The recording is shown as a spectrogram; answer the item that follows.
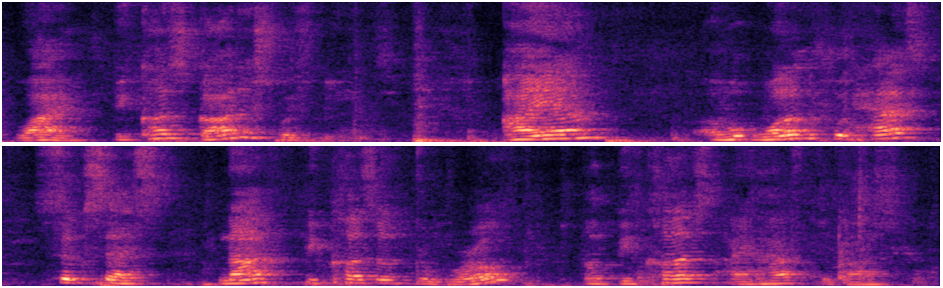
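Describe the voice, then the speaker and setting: A man in his thirties preaches to young people at an unhurried pace, his pitch rising and falling in lively swings. He acts out children's moods with playful voices as he talks into a handheld microphone. The sound is roomy and echoing, picked up from some distance, with a faint hiss behind it. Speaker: assistant pastor. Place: classroom in front of a chalkboard. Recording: roomy echo, mic heard from a distance.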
